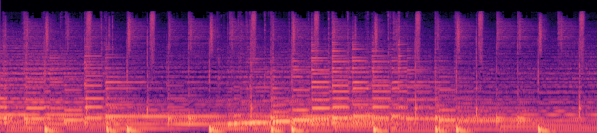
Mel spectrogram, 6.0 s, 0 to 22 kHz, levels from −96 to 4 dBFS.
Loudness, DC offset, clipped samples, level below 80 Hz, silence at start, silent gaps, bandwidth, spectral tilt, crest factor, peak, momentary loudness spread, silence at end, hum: -21 LUFS; under 0.1%; under 0.1%; -28 dBFS; 0 s; none; 16 kHz; -5.5 dB/octave; 16 dB; -4 dBFS; 8 LU; 0 s; none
